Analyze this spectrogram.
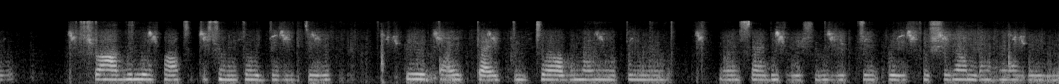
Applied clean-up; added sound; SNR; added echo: neural mask model RNNoise.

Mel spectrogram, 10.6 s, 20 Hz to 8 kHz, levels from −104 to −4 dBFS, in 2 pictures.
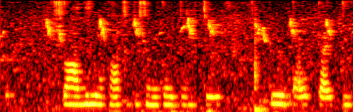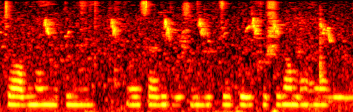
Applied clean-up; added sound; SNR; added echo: classical method Wiener filter.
